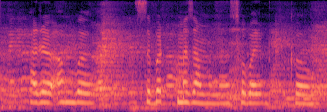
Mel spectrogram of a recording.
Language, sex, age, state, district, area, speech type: Bodo, female, 18-30, Assam, Chirang, rural, spontaneous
